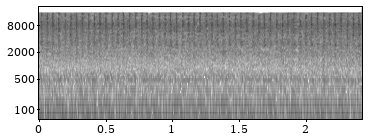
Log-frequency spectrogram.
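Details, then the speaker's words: 2012 Hyundai Tucson (Paraguay), 2.0 four-cylinder DOHC, automatic, 93,000 km: a loud, low idle with an uneven, lumpy beat as one cylinder drops out; a misfire, injector or spark plug suspected, not confirmed. "é um 4 cilindros 2.0 eu HC duplo comando de válvulas é que tá falhando um cilindro dá para ver no no no bater do motor"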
